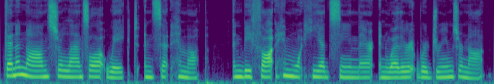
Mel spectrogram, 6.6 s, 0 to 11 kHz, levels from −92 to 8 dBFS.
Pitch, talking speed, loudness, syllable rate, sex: 195 Hz, 220 wpm, -20 LUFS, 5.4 syllables/s, female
